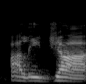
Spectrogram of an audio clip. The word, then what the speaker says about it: Ali Dia: American and I didn't even really know of Ali Jah as it's pronounced not Dia as I know everyone or or Dia as everyone has pronounced uh all these years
